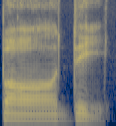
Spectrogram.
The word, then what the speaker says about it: body: sort of like slight almost like a slight gap. Body body and I think you're rushing it too too much maybe. So there's a very slight gap in between these two sort of syllables.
